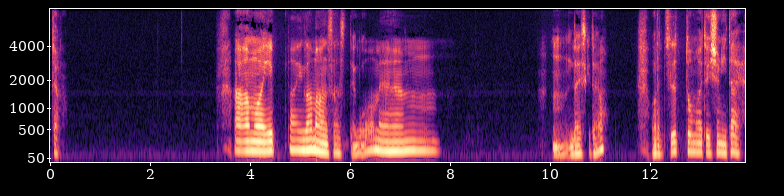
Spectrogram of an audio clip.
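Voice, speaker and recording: A man's voice: medium pitch, slow pace, gravelly, long pauses, darkish tone. A man playing a smitten, apologetic young boyfriend in an intimate ASMR voice drama, speaking casually and tenderly. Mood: earnest, relieved.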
